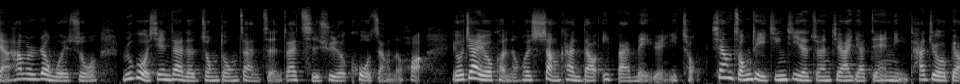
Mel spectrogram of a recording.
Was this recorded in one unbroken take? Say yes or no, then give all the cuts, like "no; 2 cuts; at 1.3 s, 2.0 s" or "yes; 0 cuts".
no; 1 cut; at 7.1 s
